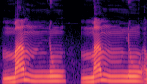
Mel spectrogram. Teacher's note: izhar syafawi bacaan kita jelas tanpa dengung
